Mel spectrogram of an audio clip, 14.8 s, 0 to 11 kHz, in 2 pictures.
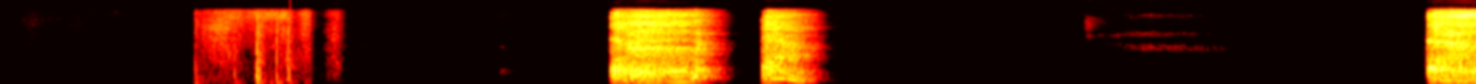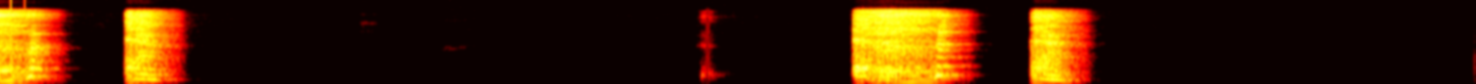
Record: {"three_cough_length": "14.8 s", "three_cough_amplitude": 28487, "three_cough_signal_mean_std_ratio": 0.29, "survey_phase": "beta (2021-08-13 to 2022-03-07)", "age": "45-64", "gender": "Female", "wearing_mask": "No", "symptom_cough_any": true, "symptom_runny_or_blocked_nose": true, "symptom_fatigue": true, "smoker_status": "Never smoked", "respiratory_condition_asthma": false, "respiratory_condition_other": false, "recruitment_source": "Test and Trace", "submission_delay": "1 day", "covid_test_result": "Positive", "covid_test_method": "LFT"}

